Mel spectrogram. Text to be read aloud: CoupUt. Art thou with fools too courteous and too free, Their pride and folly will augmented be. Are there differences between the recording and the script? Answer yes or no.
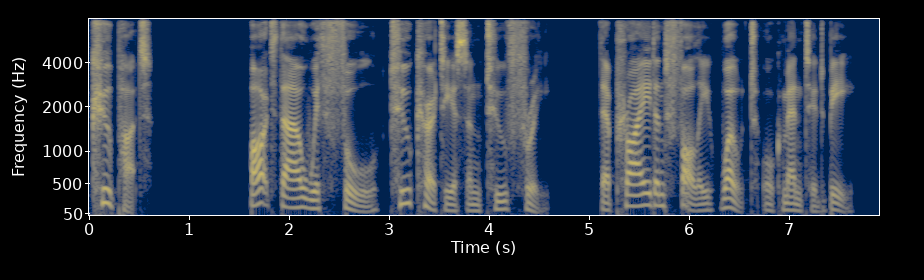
yes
